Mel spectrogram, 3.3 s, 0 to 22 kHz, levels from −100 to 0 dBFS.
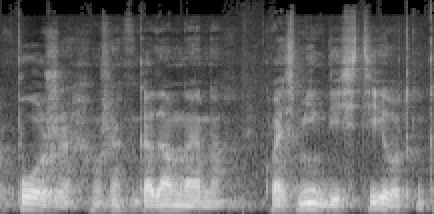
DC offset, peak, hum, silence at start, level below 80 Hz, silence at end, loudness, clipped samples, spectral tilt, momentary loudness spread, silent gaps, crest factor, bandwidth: under 0.1%; -2 dBFS; none; 0 s; -62 dBFS; 0 s; -18 LUFS; under 0.1%; -5.5 dB/octave; 10 LU; none; 14 dB; 19.5 kHz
